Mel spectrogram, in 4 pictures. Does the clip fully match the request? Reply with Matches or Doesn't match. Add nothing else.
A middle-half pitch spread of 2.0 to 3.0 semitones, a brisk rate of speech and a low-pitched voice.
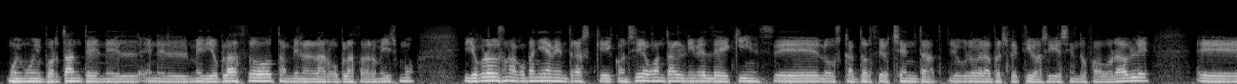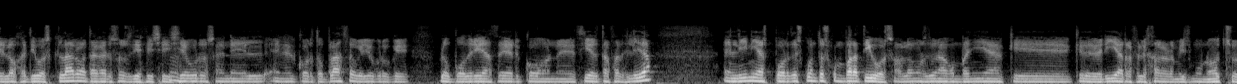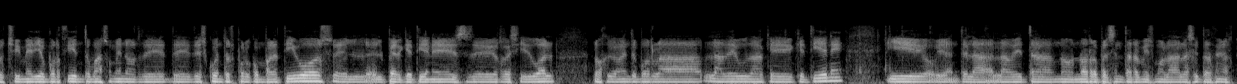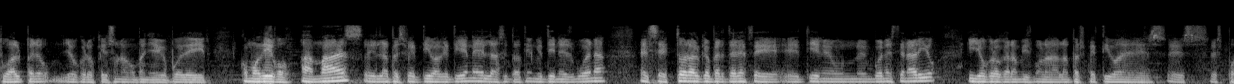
Matches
